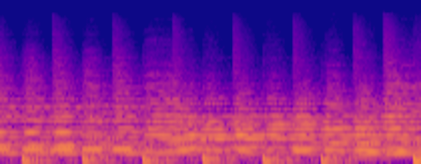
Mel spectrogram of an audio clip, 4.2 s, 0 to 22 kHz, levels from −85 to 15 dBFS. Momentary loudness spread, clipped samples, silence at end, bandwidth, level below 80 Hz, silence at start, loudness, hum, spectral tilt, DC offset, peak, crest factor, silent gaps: 3 LU; under 0.1%; 0 s; 12.5 kHz; -34 dBFS; 0 s; -23 LUFS; none; -7.5 dB/octave; under 0.1%; -8 dBFS; 14 dB; none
